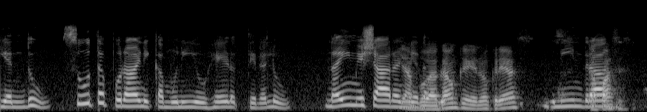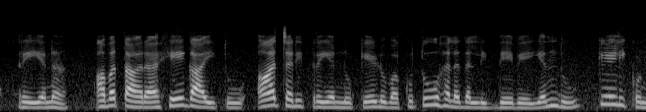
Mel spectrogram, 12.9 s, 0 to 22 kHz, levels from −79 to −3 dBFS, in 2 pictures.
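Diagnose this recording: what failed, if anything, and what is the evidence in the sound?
The speech gets suppressed in double talk twice, from 4.26 to 5.56 s and again from 6.14 to 6.66 s. Both times it ducks hard, by about 30 dB at its deepest, chopping out roughly a second of the first stretch and about a third of a second of the second. That's call processing, most likely the echo canceller seeing both sides talk at once, failing to tell its own talker from loudspeaker echo, and clamping down on everything.

Right at the tail of that first dip, from 5.54 to 5.68 s, there's a short echo leak: a faint delayed copy of the speech, about 30 dB under the main level and trailing it by 254 ms. Again it's call processing, with the likely source being a far end on speakerphone whose canceller let a scrap of its mic pickup slip back down the line. The whole thing sits on an Opus call path, and the top end stops around 8 kHz.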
